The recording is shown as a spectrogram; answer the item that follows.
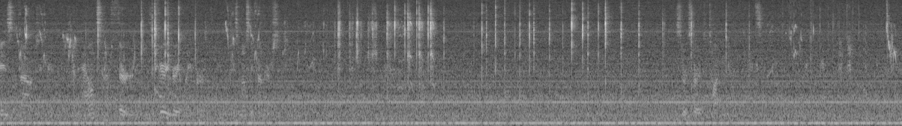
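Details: Budgerigars kissing, chattering in quick, scratchy chirps and clicks over a steady low hum.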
